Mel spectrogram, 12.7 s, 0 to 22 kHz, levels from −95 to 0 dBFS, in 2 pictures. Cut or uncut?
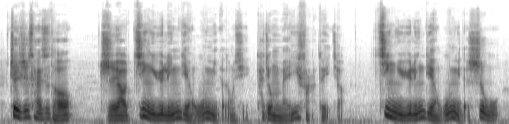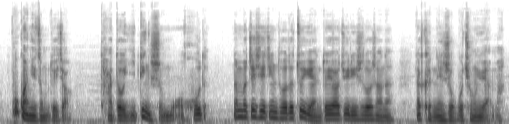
cut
